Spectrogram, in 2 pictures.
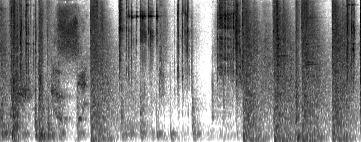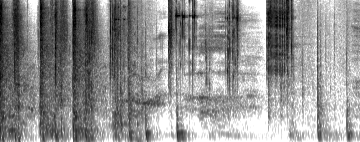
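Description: Rapid gunfire in a tense shootout in the video game Mafia Definitive Edition, loud bursts of shots and mechanical clatter packed densely through the scene, with voices shouting over the shooting.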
